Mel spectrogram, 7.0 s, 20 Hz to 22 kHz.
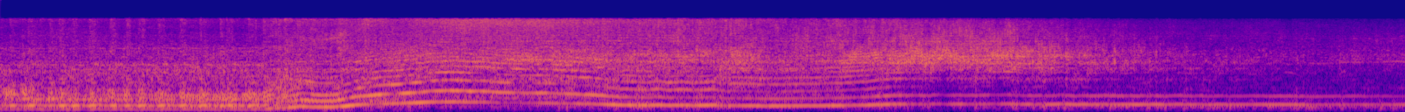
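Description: Turbocharged Yamaha RX1 snowmobile's four-stroke four-cylinder engine held at high revs on the start line, then the revs climb sharply a little over a second in as it launches. It holds a high, steady pitch as it pulls away down the track, the sound fading near the end.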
